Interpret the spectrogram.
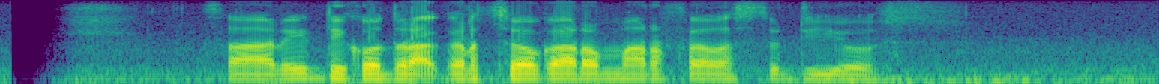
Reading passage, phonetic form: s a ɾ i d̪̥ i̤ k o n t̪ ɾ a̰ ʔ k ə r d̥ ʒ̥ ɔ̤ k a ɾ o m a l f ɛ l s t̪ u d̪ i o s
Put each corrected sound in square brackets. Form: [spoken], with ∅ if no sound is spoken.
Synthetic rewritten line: s a ɾ i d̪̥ i̤ k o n t̪ ɾ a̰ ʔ k ə r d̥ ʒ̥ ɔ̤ k a ɾ o m a [r] f ɛ l s t̪ u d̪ i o s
